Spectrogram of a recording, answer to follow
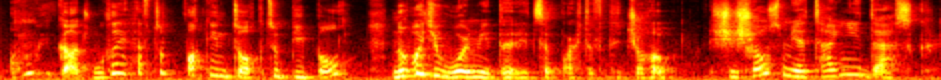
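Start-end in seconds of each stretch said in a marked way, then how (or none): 0.1-2.2 a touch of altered panicky voice; mock-panic about having to talk; panicked inner voice. Newbie seeing the open space, mock-panicked. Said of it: "I'm like".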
